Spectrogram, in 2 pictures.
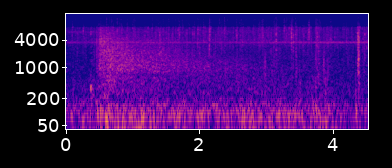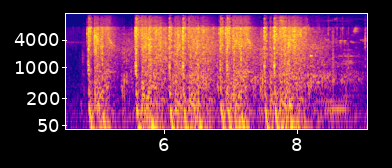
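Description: Fortnite gunfire erupts midway as a loud, dense burst of rapid shots that keeps going to the end, after a quieter stretch of low game ambience with faint scattered pops.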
